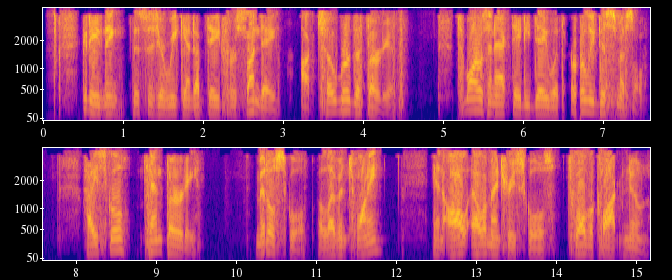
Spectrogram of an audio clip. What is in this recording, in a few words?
Robocall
